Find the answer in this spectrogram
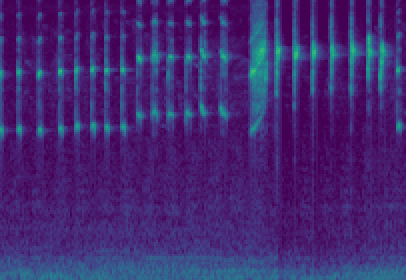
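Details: Olive-backed sunbird song meant to provoke other birds; a steady series of high sharp chips, rising slightly in pitch, broken by a harsh buzzy burst midway.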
